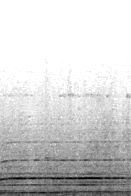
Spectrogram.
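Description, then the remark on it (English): A train whistle holds one steady, sustained tone over the continuous rumble of a passing train, fairly loud throughout, with no voices. “The call of the lonesome train whistle can be a cruel mistress.”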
